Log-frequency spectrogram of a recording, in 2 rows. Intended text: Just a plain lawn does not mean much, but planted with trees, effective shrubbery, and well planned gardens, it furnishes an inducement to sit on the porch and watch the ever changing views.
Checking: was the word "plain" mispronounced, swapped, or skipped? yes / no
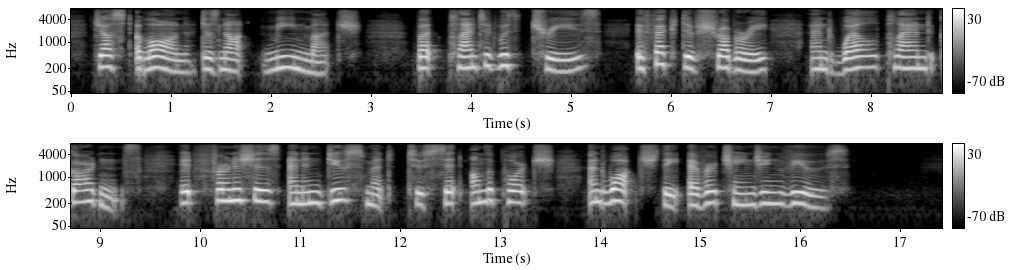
yes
